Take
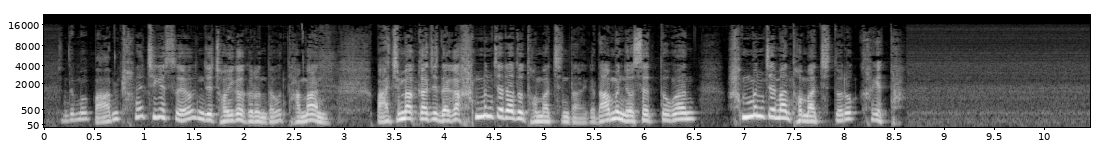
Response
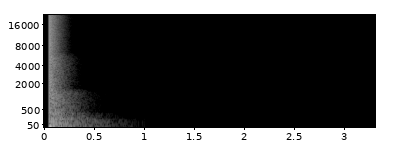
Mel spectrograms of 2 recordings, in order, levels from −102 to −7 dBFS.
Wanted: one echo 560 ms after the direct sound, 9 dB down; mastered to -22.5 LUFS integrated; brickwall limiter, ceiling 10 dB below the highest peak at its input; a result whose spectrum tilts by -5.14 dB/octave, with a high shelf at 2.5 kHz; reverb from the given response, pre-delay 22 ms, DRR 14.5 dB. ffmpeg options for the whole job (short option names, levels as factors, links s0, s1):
-filter_complex "[0:a]highshelf=f=2500:g=7,alimiter=limit=0.15:level=0:latency=1,aecho=1:1:560:0.355,asplit=2[s0][s1];[1:a]atrim=start_sample=2205,adelay=22[s2];[s1][s2]afir=irnorm=-1:irlink=0,volume=0.1[s3];[s0][s3]amix=inputs=2:normalize=0,volume=1.5"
